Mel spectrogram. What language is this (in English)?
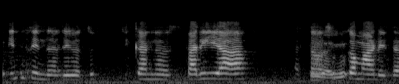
Kannada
